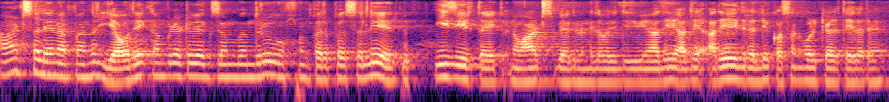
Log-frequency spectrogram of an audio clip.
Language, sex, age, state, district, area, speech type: Kannada, male, 18-30, Karnataka, Mysore, rural, spontaneous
